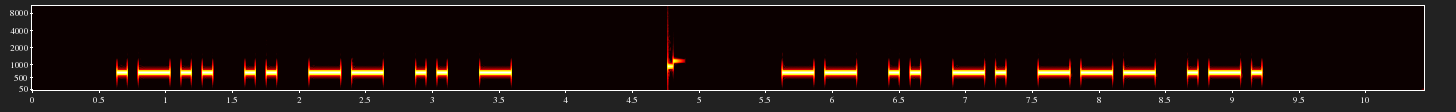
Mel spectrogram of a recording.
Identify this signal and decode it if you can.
Morse code, heard as a keyed tone, about 15 wpm, 700 Hz. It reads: LIMIT MINOR
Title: Sentences from Top 1500 Words - New Word Drill - 15wpm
